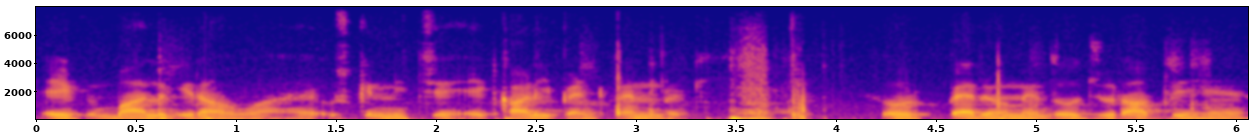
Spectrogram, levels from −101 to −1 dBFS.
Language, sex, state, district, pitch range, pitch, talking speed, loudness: Hindi, male, Haryana, Rohtak, 100-105 Hz, 105 Hz, 180 wpm, -19 LUFS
